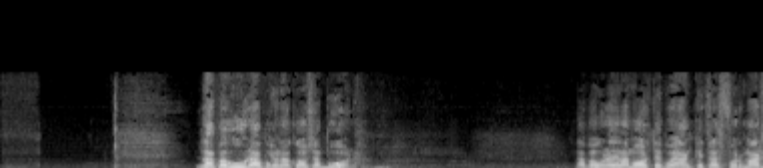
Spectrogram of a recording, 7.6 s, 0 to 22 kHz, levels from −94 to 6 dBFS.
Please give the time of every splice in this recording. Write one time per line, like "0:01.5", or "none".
0:02.7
